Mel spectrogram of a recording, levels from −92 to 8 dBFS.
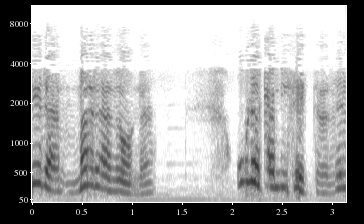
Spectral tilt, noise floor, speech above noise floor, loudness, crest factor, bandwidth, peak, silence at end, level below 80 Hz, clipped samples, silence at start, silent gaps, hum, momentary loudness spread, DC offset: -7.5 dB/octave; -58 dBFS; 33 dB; -25 LUFS; 18 dB; 7 kHz; -8 dBFS; 0 s; -62 dBFS; under 0.1%; 0 s; none; none; 14 LU; under 0.1%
